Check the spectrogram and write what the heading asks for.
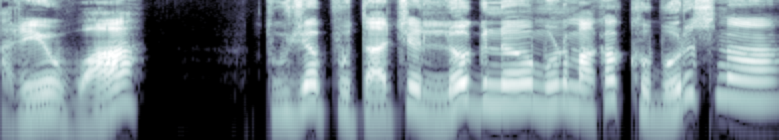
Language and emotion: Goan Konkani, surprised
